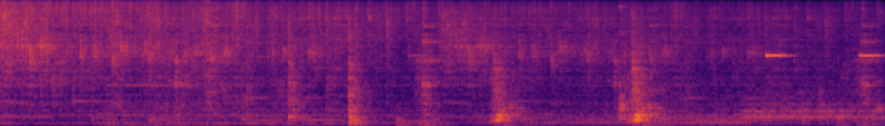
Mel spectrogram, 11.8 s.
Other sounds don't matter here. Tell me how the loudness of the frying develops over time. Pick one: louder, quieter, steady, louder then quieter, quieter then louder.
quieter.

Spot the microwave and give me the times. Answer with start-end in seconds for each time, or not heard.
3.5-11.7.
